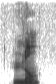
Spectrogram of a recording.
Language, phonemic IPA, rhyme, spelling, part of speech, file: French, /lɑ̃/, -ɑ̃, lent, adjective, Fr-lent.ogg
- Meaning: slow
